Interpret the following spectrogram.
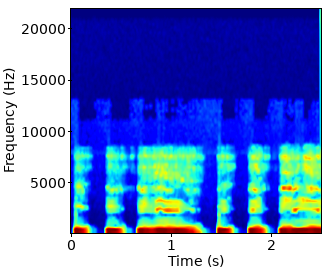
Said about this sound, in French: dans le bois, ça, c'est une chouette lapone.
